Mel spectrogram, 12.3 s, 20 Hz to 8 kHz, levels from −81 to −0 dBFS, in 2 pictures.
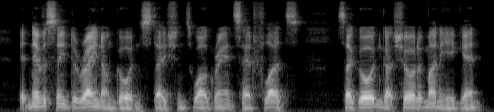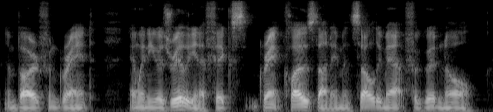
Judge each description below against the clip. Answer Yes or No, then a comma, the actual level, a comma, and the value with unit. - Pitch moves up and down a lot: No, narrow, 2.6 semitones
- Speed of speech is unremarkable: No, fast, 210 wpm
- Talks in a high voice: No, very low, 70 Hz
